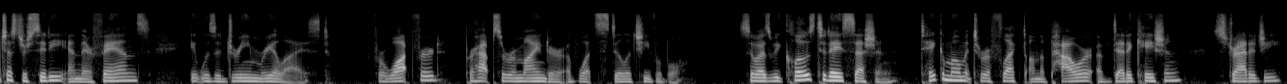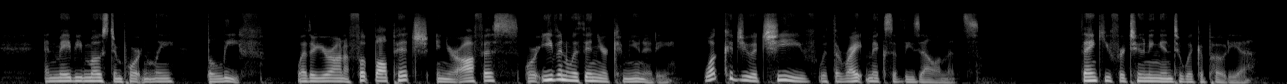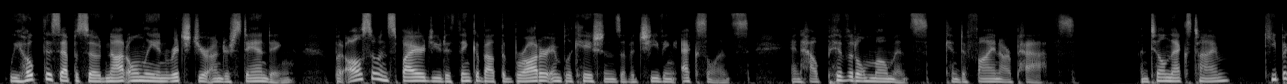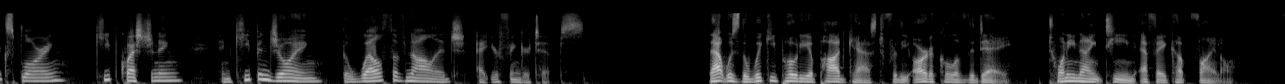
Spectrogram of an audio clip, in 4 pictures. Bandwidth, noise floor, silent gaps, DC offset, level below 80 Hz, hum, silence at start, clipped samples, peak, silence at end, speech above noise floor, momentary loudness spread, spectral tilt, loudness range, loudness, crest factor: 11.5 kHz; under -90 dBFS; 19.86-19.90 s, 44.65-45.69 s; under 0.1%; -52 dBFS; none; 0 s; under 0.1%; -6 dBFS; 0.55 s; over 65 dB; 14 LU; -5 dB/octave; 6 LU; -25 LUFS; 20 dB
